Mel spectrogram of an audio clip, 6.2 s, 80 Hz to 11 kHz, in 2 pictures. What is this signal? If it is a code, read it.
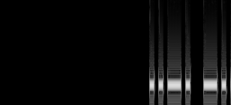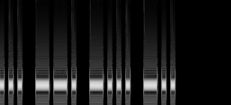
Morse code, heard as a keyed tone, about 20 wpm, 700 Hz. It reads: F6GBD
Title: DXCC-100 Call Signs - 5 Characters - 20wpm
